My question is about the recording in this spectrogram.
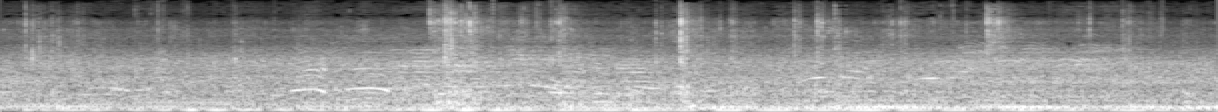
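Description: Ball hockey game heard from the stands: distant players' voices calling out, a few sharp clacks of sticks and ball on the court, and a steady low hum underneath.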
